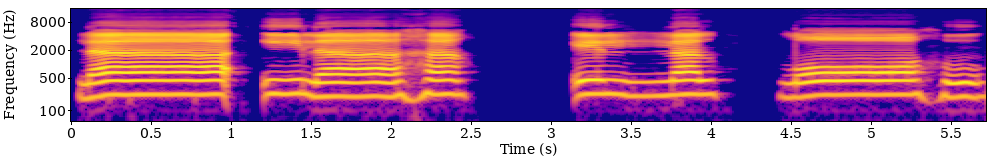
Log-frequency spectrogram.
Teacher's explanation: لفظ اللہ کا لام پر کر کے موٹا کر کے پڑھیں گے، کیونکہ اس سے پہلے لیٹر پر زبر آ گئی ہے، اور یہ قاعدہ ہے تجوید کا کہ جب اللہ لفظ اللہ کے لام سے پہلے زبر ہوگی تو وہ موٹا اور پر پڑھیں گے۔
